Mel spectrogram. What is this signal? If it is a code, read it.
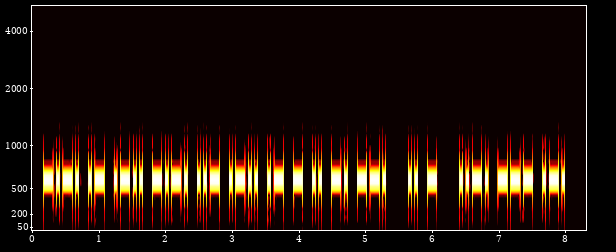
Morse code, heard as a keyed tone, about 25 wpm, 600 Hz. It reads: CALCULATING IT FOR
